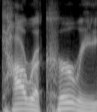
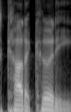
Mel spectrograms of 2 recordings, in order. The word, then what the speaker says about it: karakuri: that's how it's pronounced it's not Kara Curry it's karakuri you're supposed to bounce off the the R's it's like a syncopated pronunciation basic katakuri it's not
